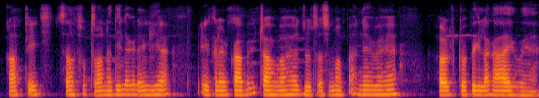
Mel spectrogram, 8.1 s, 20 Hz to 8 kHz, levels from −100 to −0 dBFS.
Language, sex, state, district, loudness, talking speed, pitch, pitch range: Hindi, male, Bihar, Sitamarhi, -27 LUFS, 165 wpm, 130 Hz, 130-140 Hz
